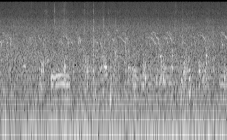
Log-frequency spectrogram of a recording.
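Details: Chickens, hens clucking: short, soft clucks from several birds overlap and scatter throughout, with no clear crow, over a steady background hiss.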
